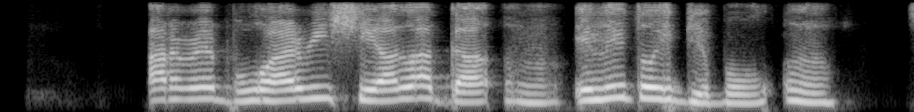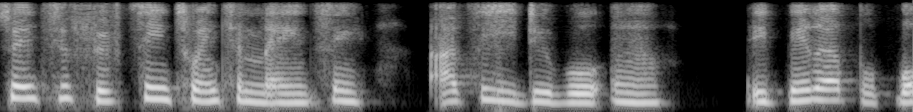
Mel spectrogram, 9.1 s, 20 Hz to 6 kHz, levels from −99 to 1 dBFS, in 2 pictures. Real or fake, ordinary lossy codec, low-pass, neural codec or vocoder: fake; none; 5.4 kHz; codec, 16 kHz, 1.1 kbps, Voila-Tokenizer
